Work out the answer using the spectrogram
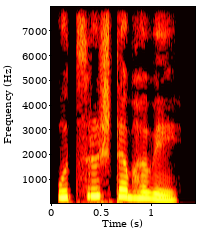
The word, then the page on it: ಉತ್ಸೃಷ್ಟಭವೆ: utsřṣṭabhave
